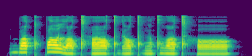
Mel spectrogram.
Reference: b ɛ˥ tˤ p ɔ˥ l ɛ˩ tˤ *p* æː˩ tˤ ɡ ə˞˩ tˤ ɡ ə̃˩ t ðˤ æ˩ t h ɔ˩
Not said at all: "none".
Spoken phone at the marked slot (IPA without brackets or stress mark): h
